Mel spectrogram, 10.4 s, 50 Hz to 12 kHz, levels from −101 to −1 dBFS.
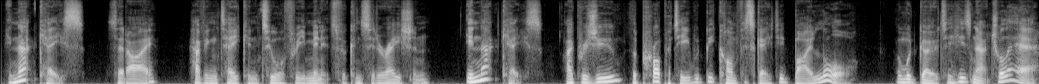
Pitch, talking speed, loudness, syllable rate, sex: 115 Hz, 180 wpm, -21 LUFS, 5.6 syllables/s, male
